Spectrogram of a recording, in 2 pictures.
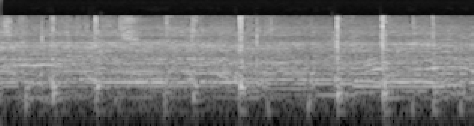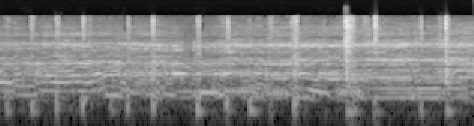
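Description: Strummed guitar music, steady throughout, with many short sharp clicks or taps over it.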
